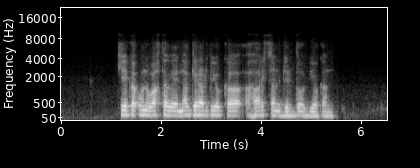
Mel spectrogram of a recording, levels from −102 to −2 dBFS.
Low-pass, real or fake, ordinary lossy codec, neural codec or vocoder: 7.2 kHz; fake; Opus, 16 kbps; codec, 16 kHz, 2 kbps, FunCodec, trained on LibriTTS, 25 frames a second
